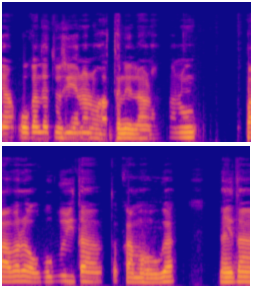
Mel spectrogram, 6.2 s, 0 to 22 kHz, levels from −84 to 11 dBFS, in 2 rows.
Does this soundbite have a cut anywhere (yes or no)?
yes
